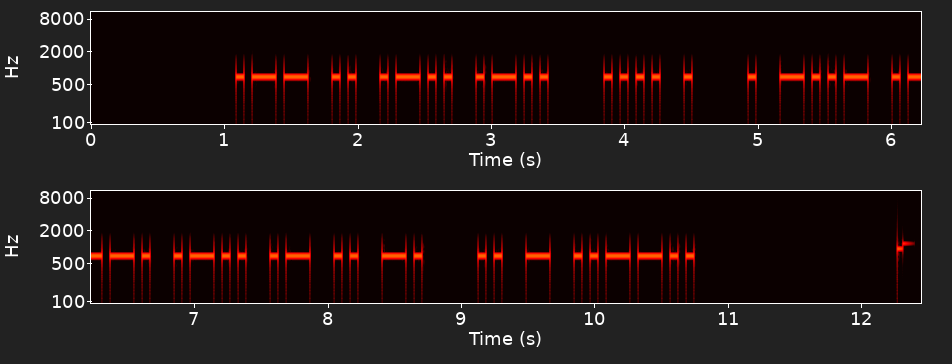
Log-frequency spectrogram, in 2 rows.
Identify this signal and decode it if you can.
Morse code, heard as a keyed tone, about 20 wpm, 700 Hz. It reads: WILL HE EXPLAIN IT?
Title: Sentences from Top 1100 Words 20wpm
